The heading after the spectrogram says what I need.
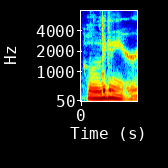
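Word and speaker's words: Ligonier: So, currently it's about 35 miles away from how do you pronounce it? Linggonier. Linggonier.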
